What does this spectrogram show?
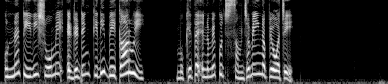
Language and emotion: Sindhi, disgusted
